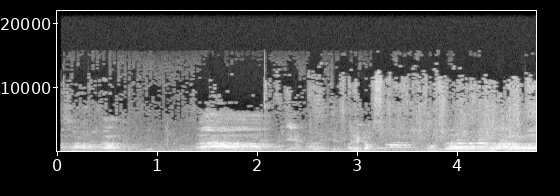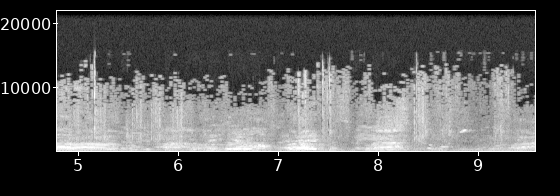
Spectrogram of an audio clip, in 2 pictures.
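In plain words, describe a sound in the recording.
Several adults talk and call out nearby in a lively crowd.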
